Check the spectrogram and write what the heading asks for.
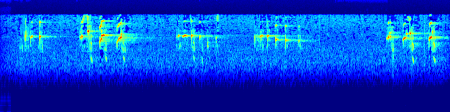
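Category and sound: bird, bald eagle calls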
